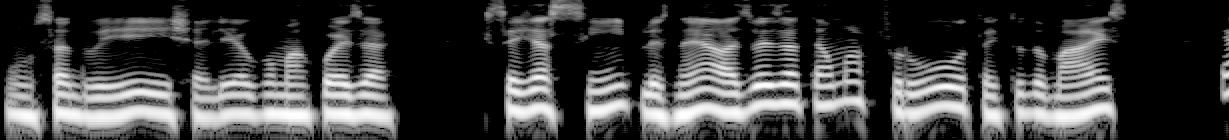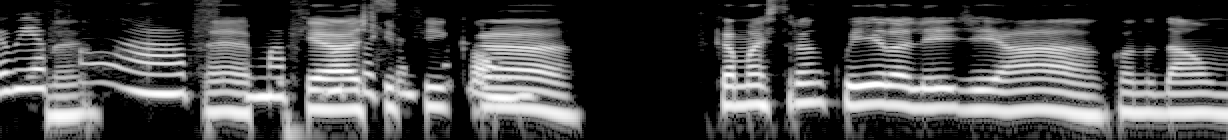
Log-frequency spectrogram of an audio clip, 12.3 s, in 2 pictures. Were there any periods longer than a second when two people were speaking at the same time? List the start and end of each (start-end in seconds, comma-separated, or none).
7.2-8.8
